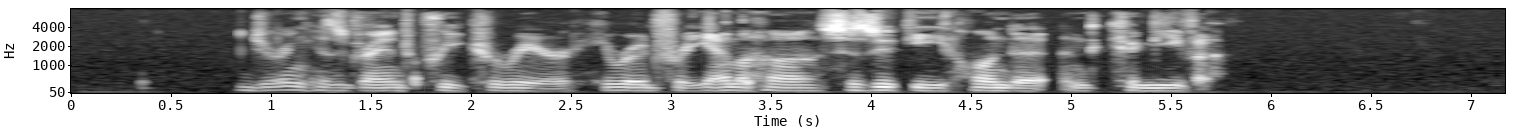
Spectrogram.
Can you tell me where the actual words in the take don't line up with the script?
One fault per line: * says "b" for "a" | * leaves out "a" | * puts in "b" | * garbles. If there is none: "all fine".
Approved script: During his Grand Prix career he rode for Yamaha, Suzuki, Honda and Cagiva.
all fine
